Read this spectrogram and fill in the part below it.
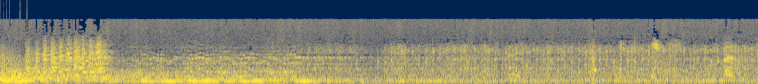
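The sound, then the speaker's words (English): A car engine idles in a closed garage, a steady low rumble with a throbbing hum that runs the whole time, loudest in the first couple of seconds before settling evenly. “You just lock him in this closed garage to breathe the gas. Tonight, when it's dark, we get rid of their bodies and their car. Start the motor.”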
